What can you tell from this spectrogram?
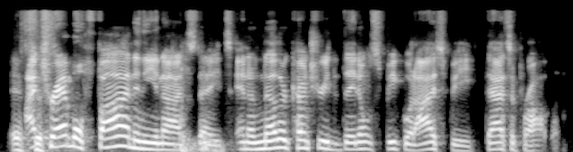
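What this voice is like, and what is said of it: Thick twangy Appalachian accent. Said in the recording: “Appalachian ... thick of an accent ... as twangy as I am”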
